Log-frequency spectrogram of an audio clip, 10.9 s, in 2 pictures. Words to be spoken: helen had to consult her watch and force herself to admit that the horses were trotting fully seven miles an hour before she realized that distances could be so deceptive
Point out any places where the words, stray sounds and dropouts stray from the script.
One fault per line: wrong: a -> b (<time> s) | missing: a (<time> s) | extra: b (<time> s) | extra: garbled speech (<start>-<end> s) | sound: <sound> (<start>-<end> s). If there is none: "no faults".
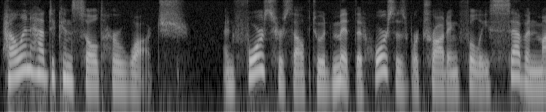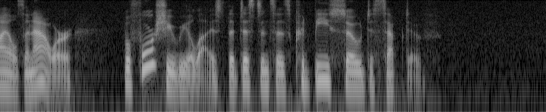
missing: the (3.6 s)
